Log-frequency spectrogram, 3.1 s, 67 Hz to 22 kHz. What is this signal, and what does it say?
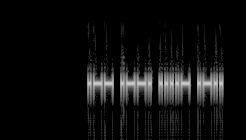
Morse code, heard as a keyed tone, about 34 wpm, 700 Hz. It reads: WP4L
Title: USA Call Signs - 4 Characters - 35wpm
